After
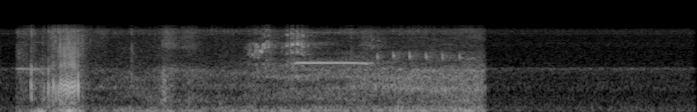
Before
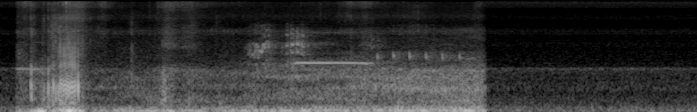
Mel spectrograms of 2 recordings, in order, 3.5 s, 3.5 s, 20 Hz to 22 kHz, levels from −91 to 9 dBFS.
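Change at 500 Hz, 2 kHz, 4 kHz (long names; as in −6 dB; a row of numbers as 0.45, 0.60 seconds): −4.5, +2.0, +5.0 decibels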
